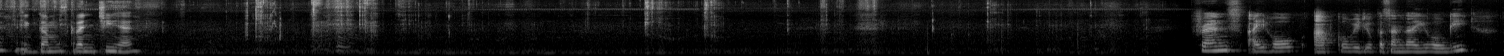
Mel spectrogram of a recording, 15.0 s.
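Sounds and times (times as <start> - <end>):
low steady hum: 0.0 - 15.0
popcorn being chewed: 1.6 - 11.7.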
